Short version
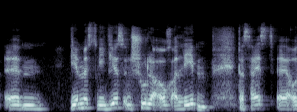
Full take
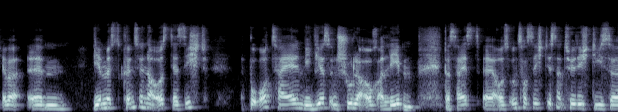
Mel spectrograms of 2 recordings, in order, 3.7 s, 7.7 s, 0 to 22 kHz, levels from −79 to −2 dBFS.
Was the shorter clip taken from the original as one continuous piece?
no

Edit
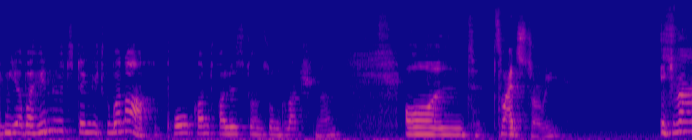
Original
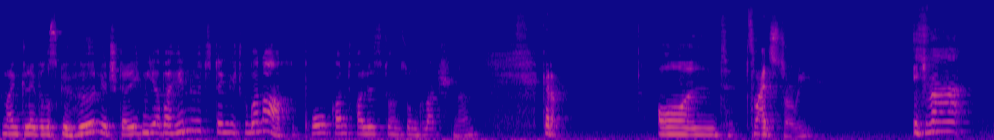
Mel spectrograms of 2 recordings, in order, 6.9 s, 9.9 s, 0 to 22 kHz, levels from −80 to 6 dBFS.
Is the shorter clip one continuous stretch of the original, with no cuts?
no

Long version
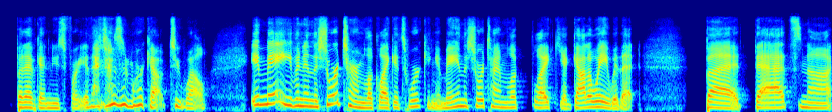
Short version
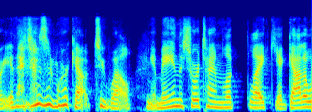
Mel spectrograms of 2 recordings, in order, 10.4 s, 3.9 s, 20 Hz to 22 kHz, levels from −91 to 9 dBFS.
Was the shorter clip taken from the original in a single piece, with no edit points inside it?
no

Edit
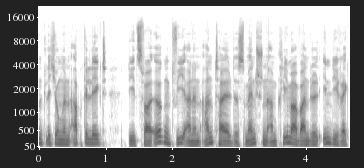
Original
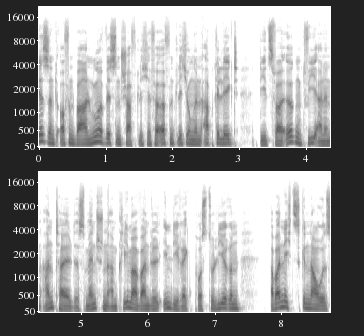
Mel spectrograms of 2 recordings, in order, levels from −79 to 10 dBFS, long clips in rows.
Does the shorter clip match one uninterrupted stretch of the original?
yes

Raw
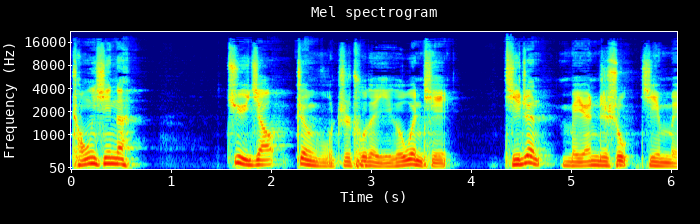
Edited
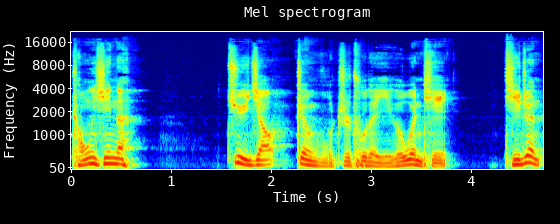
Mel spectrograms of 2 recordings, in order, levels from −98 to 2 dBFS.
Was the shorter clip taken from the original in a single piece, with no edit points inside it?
yes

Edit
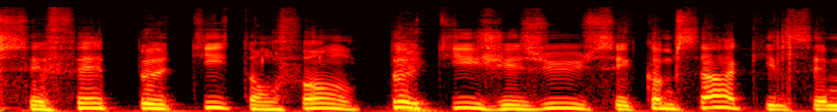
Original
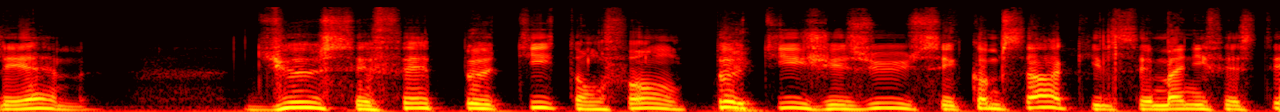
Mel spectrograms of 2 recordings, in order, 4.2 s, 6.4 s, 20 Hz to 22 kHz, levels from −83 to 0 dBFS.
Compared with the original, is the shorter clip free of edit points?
yes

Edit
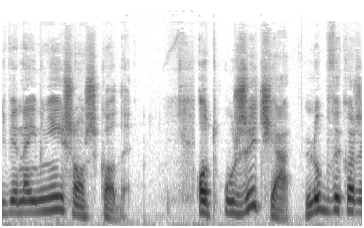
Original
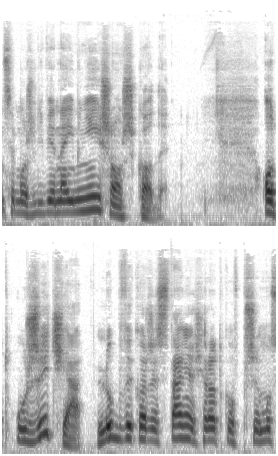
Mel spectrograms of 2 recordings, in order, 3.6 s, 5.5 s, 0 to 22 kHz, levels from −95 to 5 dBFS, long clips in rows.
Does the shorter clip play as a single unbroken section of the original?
no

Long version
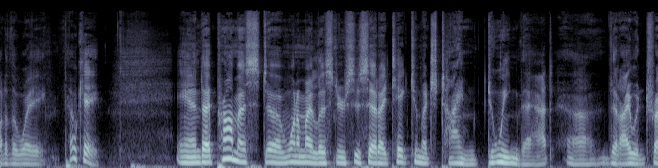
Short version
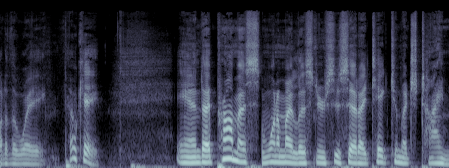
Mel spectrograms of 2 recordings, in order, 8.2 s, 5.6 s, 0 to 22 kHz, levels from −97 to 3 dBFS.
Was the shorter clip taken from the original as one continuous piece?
no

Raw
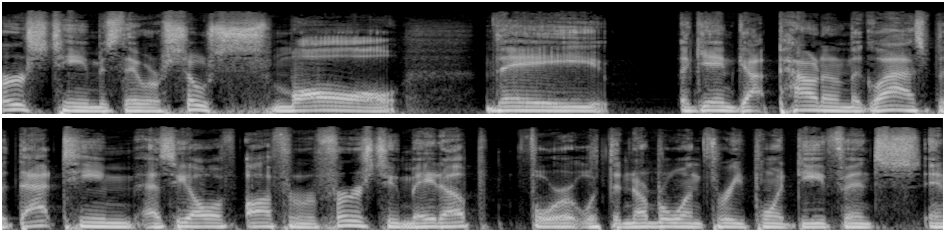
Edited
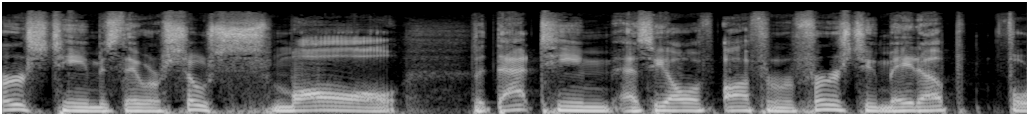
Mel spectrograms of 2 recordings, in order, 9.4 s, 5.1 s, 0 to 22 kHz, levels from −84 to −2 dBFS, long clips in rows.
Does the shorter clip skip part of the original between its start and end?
yes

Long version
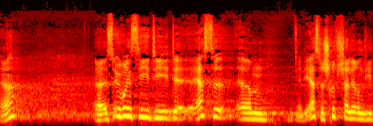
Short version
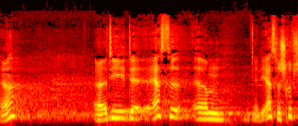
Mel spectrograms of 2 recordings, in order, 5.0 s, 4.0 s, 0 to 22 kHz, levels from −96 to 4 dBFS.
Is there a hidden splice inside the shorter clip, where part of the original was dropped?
yes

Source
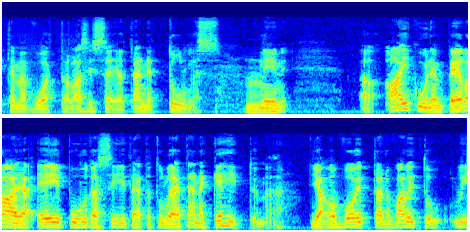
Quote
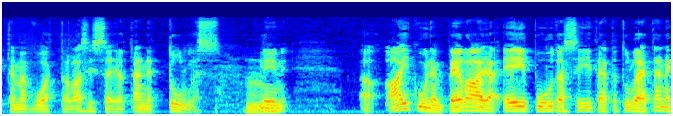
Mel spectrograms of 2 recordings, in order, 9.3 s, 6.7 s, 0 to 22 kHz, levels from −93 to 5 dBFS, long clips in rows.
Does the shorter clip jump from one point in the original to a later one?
no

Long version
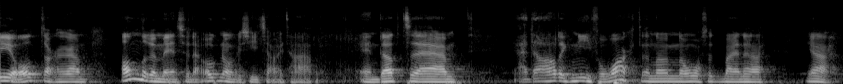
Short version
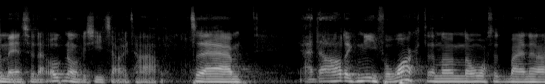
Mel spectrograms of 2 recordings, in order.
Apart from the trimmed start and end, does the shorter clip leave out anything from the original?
yes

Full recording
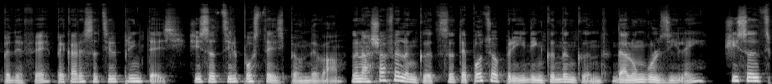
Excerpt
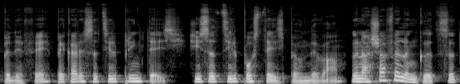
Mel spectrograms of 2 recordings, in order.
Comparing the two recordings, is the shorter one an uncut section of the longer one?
yes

